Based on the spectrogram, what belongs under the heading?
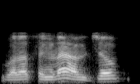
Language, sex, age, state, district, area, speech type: Odia, male, 60+, Odisha, Sundergarh, urban, conversation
